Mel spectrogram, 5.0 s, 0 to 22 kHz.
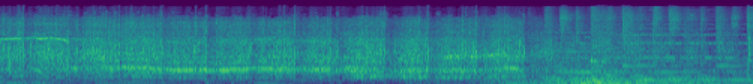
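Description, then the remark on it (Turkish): A loud crowd in a hall chants and cheers continuously as Yıldırım leaves after being elected Fenerbahçe president for the 11th time, voices merging into a roaring, echoing din with shouts rising above it, filling the whole stretch without pause. “11. kez Fenerbahçe başkanlığına seçilen Yıldırım salondan tezahüratlar arasında ayrıldı.”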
